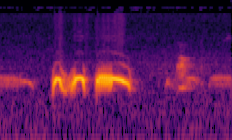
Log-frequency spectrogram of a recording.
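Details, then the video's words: Spotted dove decoy cooing energetically to stimulate other birds to call. One phrase of two rapid throaty notes is followed by a drawn-out descending coo, with faint soft cooing before and after. "Chim Cu gáy Thúc Gù Căng Đét - Chim Cu Mồi"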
